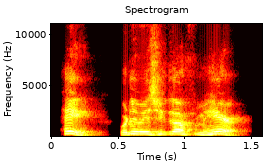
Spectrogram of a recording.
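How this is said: It is said in a pushy, inauthentic way.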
